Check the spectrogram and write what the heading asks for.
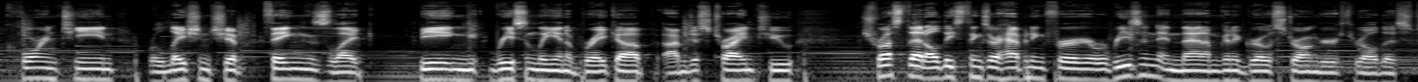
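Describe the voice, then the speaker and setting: Over background music, a young adult man with a fairly low voice answers viewer questions as a video creator. He sounds enthusiastic yet laid-back, speaking casually to his online audience and using lots of slang.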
